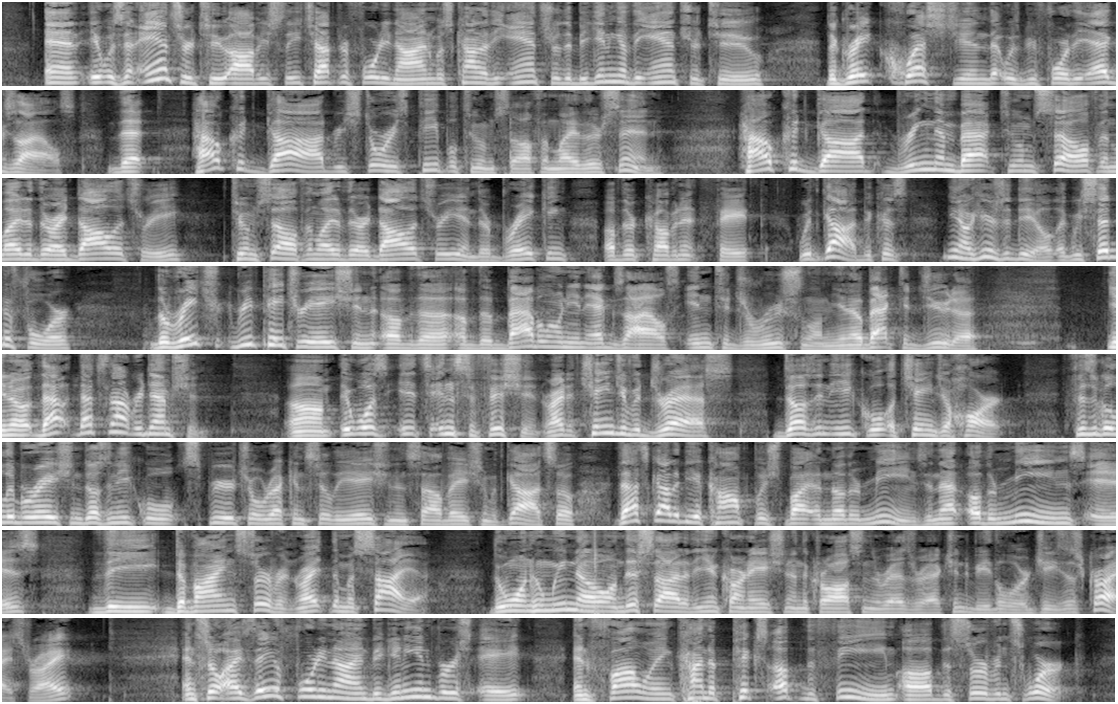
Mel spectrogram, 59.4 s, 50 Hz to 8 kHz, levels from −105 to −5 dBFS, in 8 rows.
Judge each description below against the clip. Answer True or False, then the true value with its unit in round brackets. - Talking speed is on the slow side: False (195 wpm)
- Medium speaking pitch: True (170 Hz)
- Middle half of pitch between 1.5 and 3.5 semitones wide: False (4.6 semitones)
